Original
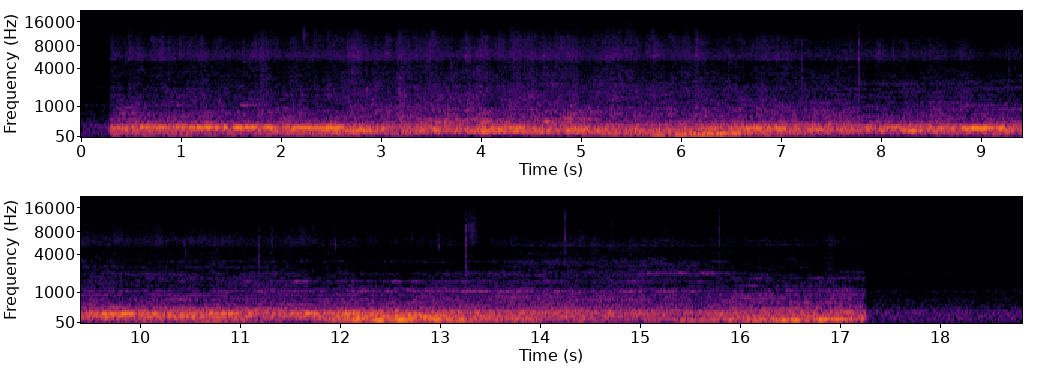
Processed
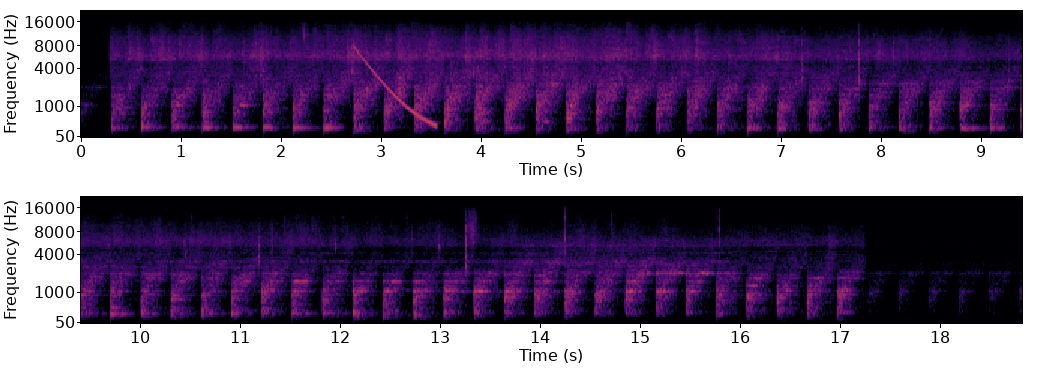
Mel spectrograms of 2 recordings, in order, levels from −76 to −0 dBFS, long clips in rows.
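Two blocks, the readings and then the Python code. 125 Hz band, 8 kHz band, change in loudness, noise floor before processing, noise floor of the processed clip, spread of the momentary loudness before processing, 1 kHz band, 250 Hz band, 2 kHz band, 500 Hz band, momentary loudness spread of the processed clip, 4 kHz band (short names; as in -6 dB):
-35.0 dB, +7.5 dB, -7.0 dB, -57 dBFS, -60 dBFS, 9 LU, +5.0 dB, -21.5 dB, +8.5 dB, -5.5 dB, 8 LU, +9.0 dB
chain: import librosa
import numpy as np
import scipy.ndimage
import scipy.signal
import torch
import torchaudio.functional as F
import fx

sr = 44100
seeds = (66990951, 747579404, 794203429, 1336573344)

y = scipy.signal.sosfilt(scipy.signal.butter(2, 200.0, 'highpass', fs=sr, output='sos'), x)
y = fx.filter_lfo_highpass(y, sr, shape='saw_up', hz=3.3, low_hz=760.0, high_hz=3900.0, q=1.4)
y = fx.spec_paint(y, sr, seeds[0], shape='fall', start_s=2.71, length_s=0.85, low_hz=290.0, high_hz=8300.0, level_db=-47.0)
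y = y * librosa.db_to_amplitude(7.0)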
